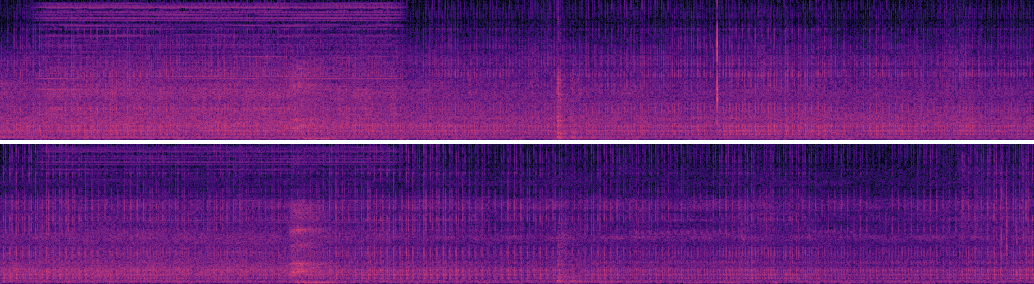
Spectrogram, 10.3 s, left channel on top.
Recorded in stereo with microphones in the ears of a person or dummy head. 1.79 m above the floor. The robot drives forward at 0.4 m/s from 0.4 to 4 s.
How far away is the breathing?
About 1.5 m.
